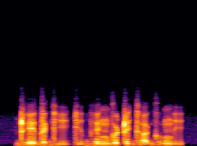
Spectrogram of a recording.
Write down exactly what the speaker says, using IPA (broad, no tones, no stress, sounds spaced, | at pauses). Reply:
ɖʱ e d ɛ ɡʱ ḭ k ḭ bʱ e ŋ ɡ ʊ ʈ i ɡʱ a̰ ɡʱ ʊ ŋ͡m ḭ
